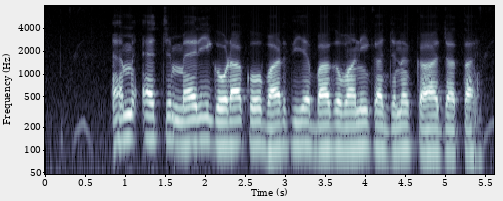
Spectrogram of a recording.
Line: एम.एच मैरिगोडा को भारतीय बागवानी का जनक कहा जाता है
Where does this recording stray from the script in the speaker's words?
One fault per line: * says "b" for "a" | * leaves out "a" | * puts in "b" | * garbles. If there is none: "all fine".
all fine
